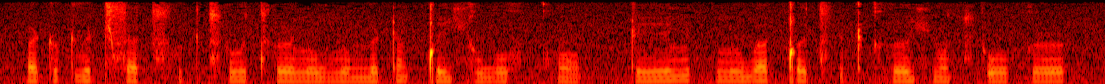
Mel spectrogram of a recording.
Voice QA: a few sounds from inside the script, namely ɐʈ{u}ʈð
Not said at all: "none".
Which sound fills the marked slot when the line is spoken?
o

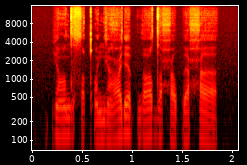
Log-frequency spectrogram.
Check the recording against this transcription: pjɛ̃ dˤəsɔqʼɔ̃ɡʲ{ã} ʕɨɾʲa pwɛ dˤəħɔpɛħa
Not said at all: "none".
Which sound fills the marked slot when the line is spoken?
ã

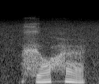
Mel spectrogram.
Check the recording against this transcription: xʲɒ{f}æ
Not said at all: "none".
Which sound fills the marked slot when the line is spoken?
h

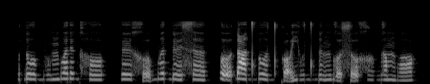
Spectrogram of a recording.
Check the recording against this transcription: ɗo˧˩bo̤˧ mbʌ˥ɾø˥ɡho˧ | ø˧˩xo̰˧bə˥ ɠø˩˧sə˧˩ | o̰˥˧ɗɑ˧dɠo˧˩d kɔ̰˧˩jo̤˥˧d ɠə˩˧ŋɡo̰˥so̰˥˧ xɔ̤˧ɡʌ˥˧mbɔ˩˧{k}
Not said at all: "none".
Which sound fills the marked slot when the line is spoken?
none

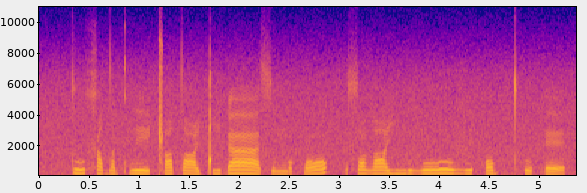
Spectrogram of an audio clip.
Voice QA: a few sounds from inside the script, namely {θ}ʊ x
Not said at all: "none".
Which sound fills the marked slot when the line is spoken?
t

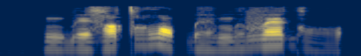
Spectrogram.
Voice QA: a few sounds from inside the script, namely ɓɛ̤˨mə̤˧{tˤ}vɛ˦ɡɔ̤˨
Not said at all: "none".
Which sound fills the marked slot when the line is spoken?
none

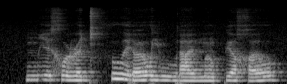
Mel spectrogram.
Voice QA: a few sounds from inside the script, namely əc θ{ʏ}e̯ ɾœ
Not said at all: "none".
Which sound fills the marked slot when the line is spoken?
u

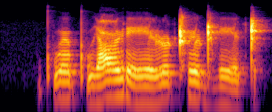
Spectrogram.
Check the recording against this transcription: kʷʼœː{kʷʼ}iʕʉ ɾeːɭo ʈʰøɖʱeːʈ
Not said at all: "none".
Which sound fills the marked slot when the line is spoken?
kʷʼ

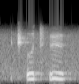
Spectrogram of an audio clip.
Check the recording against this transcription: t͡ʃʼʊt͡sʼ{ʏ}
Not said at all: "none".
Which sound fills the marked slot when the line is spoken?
ʏ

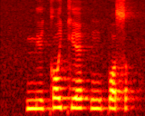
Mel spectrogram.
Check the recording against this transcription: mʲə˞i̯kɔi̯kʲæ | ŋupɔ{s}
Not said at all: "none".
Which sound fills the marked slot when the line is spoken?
s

